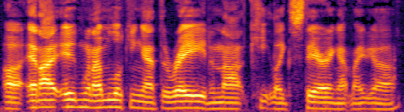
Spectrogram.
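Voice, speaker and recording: A man's voice: mid-range voice, little pitch movement, brisk, a bit bright, clean tone, dry recording. A man co-hosting a podcast over group voice chat, talking casually and joking around. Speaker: podcast co-host. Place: voice chat for a live online show.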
